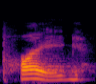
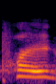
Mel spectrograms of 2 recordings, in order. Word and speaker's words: Prague: Not the Czech Republic, Prague, Oklahoma. But I've been told that the Okie pronunciation is Prague. So it's Prague or Prague.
